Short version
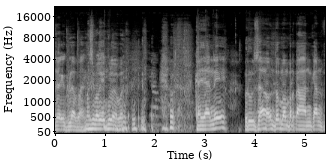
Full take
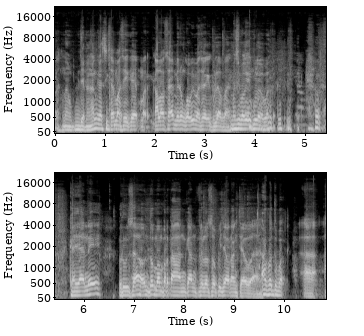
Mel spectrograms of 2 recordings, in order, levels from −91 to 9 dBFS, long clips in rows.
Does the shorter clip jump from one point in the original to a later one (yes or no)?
no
